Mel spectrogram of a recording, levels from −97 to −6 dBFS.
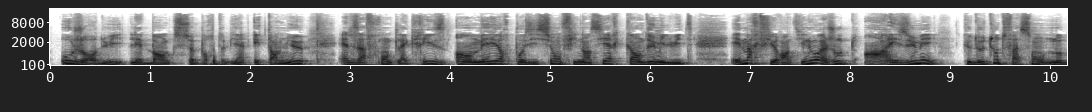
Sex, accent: male, French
